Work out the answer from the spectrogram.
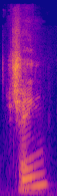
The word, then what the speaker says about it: Qing: I'm sure I'm mispronouncing that, it's spelled Q-i-n-g, Qing? Dan Blumenthal: Qing. Peter Robinson: Qing. Yeah. Peter Robinson: All right, Ching.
